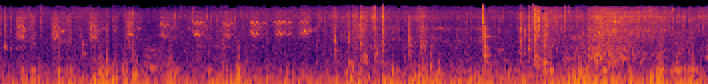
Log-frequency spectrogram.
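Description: Wind buffeting the microphone and water washing against an outrigger fishing boat, a steady low rumble, with scattered small clicks as a spinning reel is handled.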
